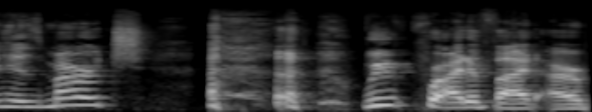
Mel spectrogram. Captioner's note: host giggles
